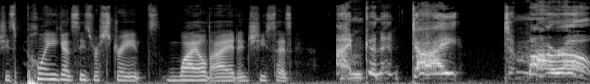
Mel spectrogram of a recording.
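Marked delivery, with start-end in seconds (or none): 3.4-5.9 croaky, creepy, very high and slow voice. Retelling what a restrained woman managed to say, imitating a croaky, creepy voice. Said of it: "in the croakiest, creepiest voice".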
